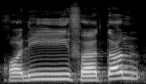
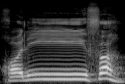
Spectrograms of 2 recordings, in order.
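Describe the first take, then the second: First: The word ends with a -tan sound. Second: The word ends on a plain -a vowel. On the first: The reading continues without stopping. "आखिर पर गोलता है तो खलीफतन" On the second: The reading stops at this word. "जब वक्फ करेंगे तो ये यही गोलता यहाँ के अंदर बदल जाएगी"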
